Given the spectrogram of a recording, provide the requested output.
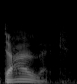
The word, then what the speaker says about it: dialect: rhymes 在哪里？ect 啊，ect 也就是在 ack。这个地方押韵的地方在 act，我们讲连起来发音的连音在 act。OK，来我们看 dialect，好，进阶解释 d，啊，i syllable a syllable l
